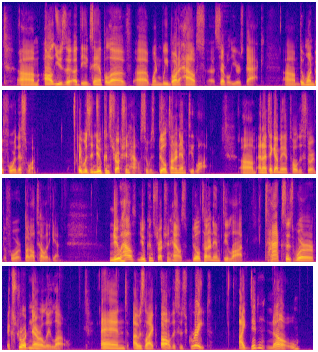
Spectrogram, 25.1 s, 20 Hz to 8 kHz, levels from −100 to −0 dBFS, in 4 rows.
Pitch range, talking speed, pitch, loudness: 90-125 Hz, 185 wpm, 100 Hz, -21 LUFS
